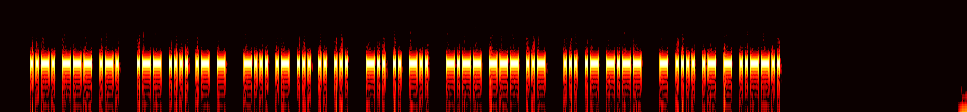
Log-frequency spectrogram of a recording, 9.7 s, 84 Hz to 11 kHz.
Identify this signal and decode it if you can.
Morse code, heard as a keyed tone, about 42 wpm, 700 Hz. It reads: FOR WHAT BASIS DID YOU SAY THAT?
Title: Sentences from Top 1000 Words - Review Part 5 - 45wpm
